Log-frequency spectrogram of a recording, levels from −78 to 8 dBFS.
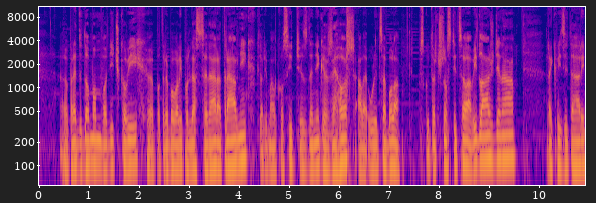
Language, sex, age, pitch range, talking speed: Slovak, male, 40-59, 90-105 Hz, 110 wpm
